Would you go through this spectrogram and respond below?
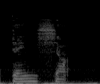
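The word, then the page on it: densha: Japanese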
